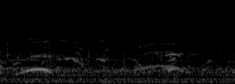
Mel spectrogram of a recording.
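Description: Faint shouting voices: a few short calls, each rising and falling in pitch over about half a second.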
